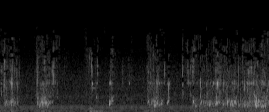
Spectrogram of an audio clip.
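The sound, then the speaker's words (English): A person urinates: liquid trickles and splashes in uneven bursts, a steady pouring stream that swells and fades several times, with no talking. “I really have to pee.”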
